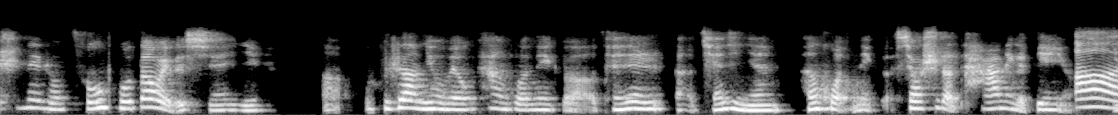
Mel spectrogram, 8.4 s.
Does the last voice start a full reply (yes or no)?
yes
